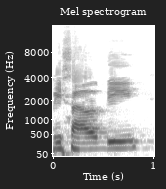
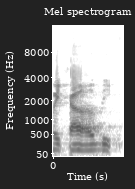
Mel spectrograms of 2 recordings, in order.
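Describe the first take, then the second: First: The middle consonant is an s sound. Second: The middle consonant is a k sound. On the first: The speaker calls it wrong. "bukan Risaldi" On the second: The speaker calls it right. "disebutnya Ricaldi gitu ya"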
